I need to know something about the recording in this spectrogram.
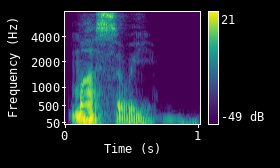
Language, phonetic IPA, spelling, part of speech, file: Russian, [ˈmas(ː)əvɨj], массовый, adjective, Ru-массовый.ogg
- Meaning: 1. mass, bulk 2. mass; popular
